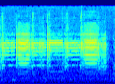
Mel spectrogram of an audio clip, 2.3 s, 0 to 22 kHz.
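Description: Airtronics 94761Z digital servo buzzing high-pitched as its motor strains to hold position against finger pressure on the output arm, in three spells with short breaks, stopping near the end.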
